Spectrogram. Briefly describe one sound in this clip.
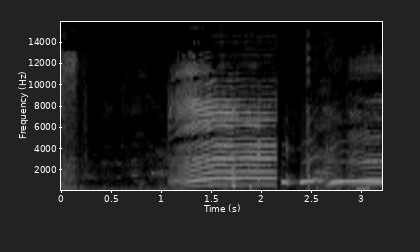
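A toddler cries loudly.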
